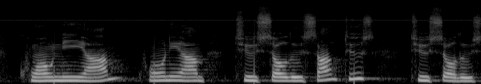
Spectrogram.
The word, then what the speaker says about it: quoniam: dexteram Patris, miserere nobis, quoniam, so three syllables, quoniam tu solus sanctus, tu solus dominus, tu solus altissimus, Jesu Christe, cum sancto spiritu, in gloria Dei Patris, amen.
